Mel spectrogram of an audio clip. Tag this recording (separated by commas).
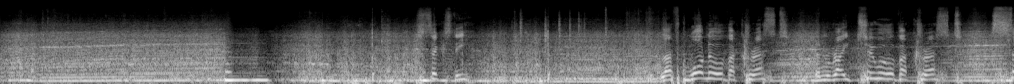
Vehicle, Motor vehicle (road), Car passing by, Skidding, Speech, Car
